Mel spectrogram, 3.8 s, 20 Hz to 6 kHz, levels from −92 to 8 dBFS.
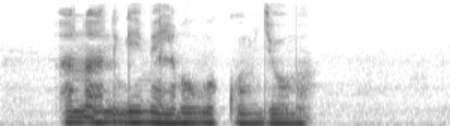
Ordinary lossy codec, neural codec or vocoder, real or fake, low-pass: none; none; real; 5.4 kHz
